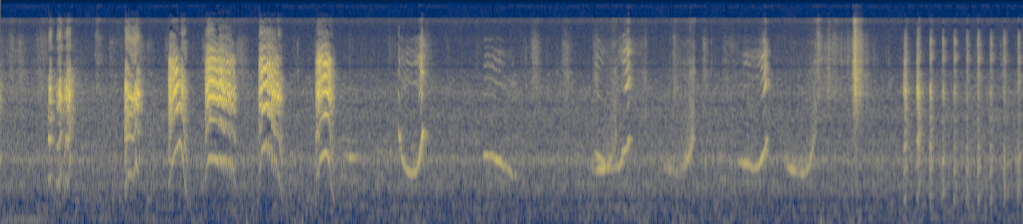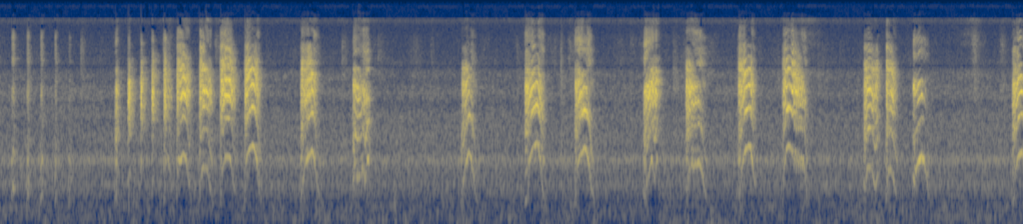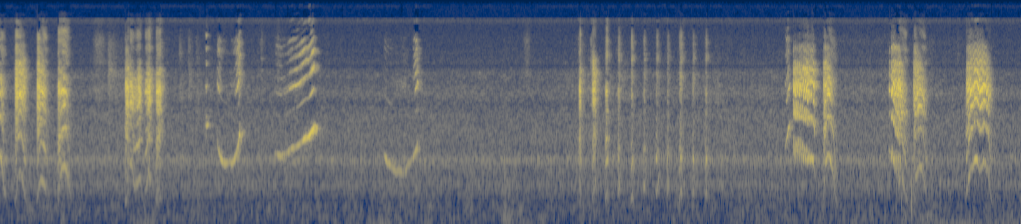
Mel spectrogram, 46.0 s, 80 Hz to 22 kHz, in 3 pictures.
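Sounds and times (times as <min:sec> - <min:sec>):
parakeet calling: 0:00.0 - 0:05.1, 0:05.9 - 0:06.6, 0:13.5 - 0:21.0, 0:22.2 - 0:22.6, 0:23.2 - 0:27.6, 0:28.2 - 0:29.4, 0:30.5 - 0:31.8, 0:32.5 - 0:35.5, 0:36.4 - 0:37.1, 0:39.2 - 0:41.5, 0:42.4 - 0:43.4, 0:44.0 - 0:45.7.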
